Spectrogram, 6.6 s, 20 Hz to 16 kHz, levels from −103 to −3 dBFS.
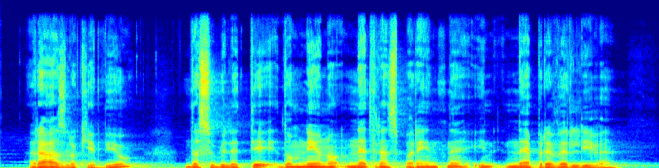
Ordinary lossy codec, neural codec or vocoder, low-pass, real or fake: none; vocoder, 48 kHz, 128 mel bands, Vocos; 14.4 kHz; fake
